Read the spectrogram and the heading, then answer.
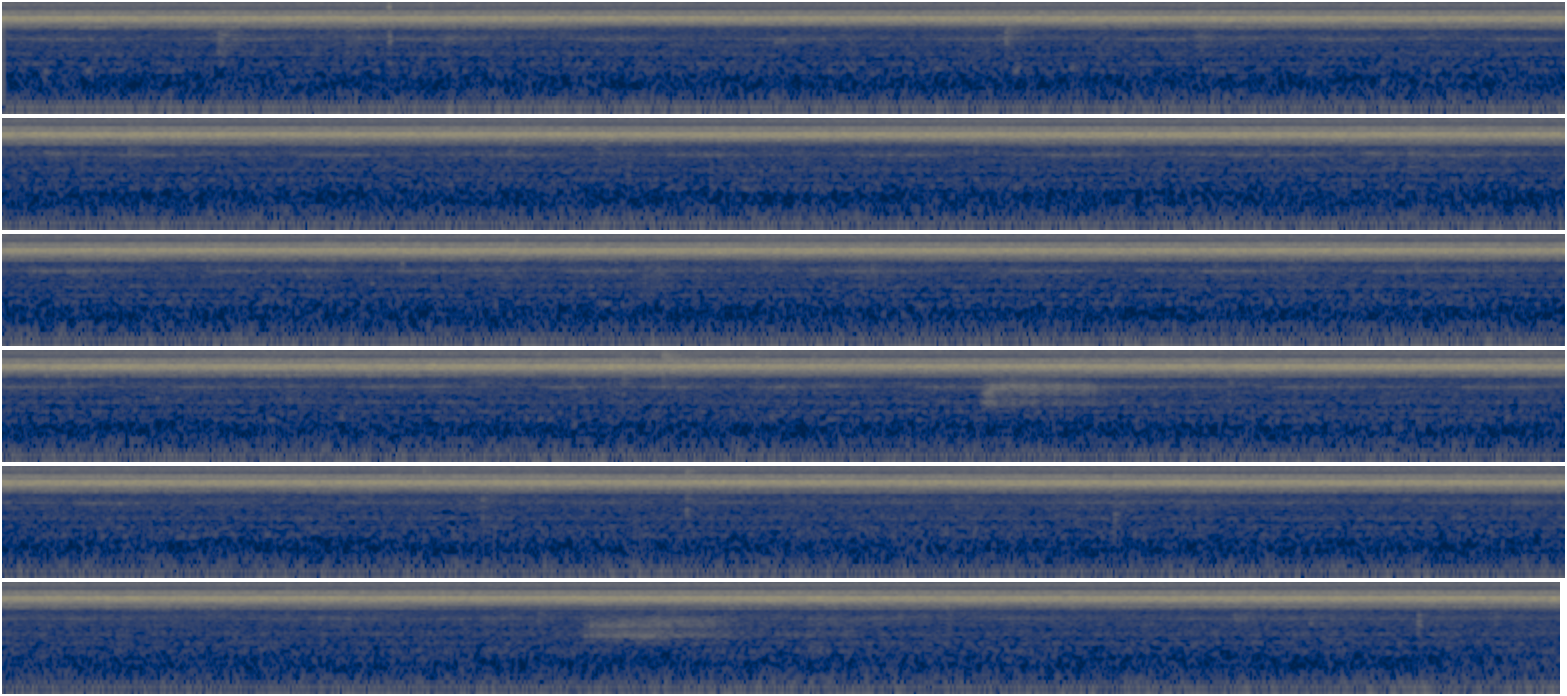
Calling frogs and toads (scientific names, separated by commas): Boana albopunctata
